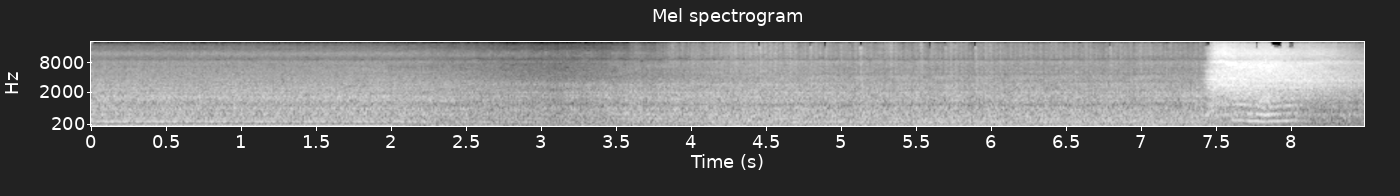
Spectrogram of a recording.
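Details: Volvo truck after air dryer leak repair, started up at idle: steady diesel idle with compressor charging and a sharp hiss of air purging near the end; pressure building normally toward green.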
